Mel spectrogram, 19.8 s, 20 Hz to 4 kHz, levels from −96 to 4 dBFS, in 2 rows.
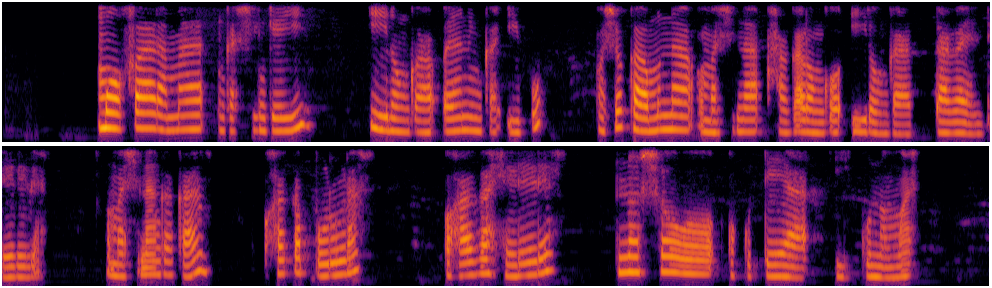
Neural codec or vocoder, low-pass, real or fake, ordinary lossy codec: none; 3.6 kHz; real; Opus, 64 kbps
